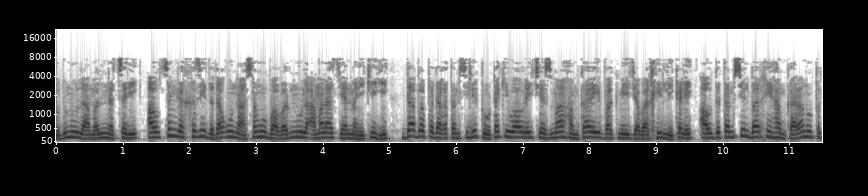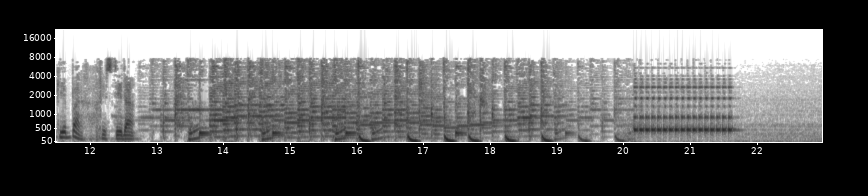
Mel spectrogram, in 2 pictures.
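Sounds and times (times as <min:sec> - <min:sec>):
speech: 0:00.0 - 0:14.1
telephone ringing with an electronic tone: 0:12.4 - 0:16.4, 0:20.0 - 0:21.7
music with sharp percussive hits: 0:12.7 - 0:20.2.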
